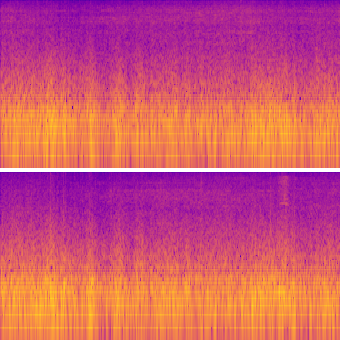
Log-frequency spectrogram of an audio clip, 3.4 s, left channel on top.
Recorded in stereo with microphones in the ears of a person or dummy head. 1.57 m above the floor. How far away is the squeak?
No squeak in this recording.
